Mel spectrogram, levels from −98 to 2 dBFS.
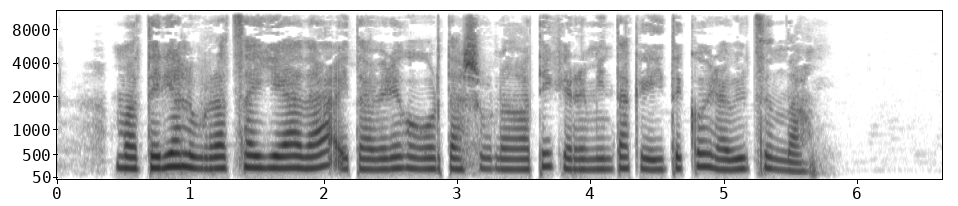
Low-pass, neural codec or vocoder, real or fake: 10.8 kHz; none; real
